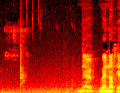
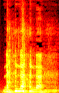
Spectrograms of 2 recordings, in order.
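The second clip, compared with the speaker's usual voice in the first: loud, slow, drawn-out no's; panicked shout; 7 semitones higher, 12 dB louder, slower than usual. Real, not acted. Gamer yelling at his party mid-fight, a loud panicked shout. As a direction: yell it out in real alarm.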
